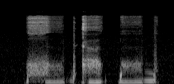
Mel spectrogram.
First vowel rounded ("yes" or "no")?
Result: yes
